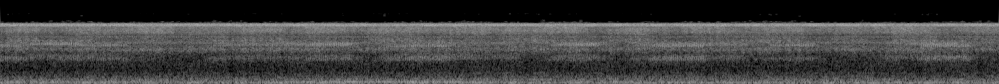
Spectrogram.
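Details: On a summer evening at dusk in Georgia, USA, male cicadas call for females in a continuous high sizzling wall of sound. Gentler rhythmic pulses rise and fall roughly every two seconds.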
